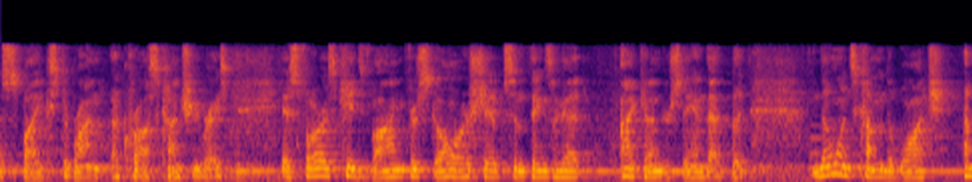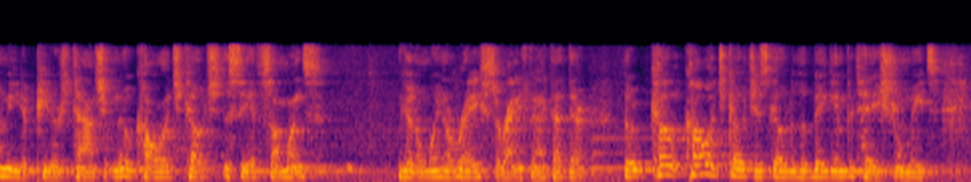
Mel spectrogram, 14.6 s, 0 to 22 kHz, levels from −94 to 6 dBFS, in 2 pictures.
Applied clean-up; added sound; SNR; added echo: none; Guitar; 18 dB; reverberation time 0.2 s.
